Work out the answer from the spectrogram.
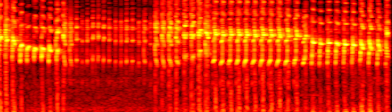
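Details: A young lovebird aged two months gives a long ngekek chatter, a dense run of high rapid notes, about three per second, sustained almost without pause across the clip.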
